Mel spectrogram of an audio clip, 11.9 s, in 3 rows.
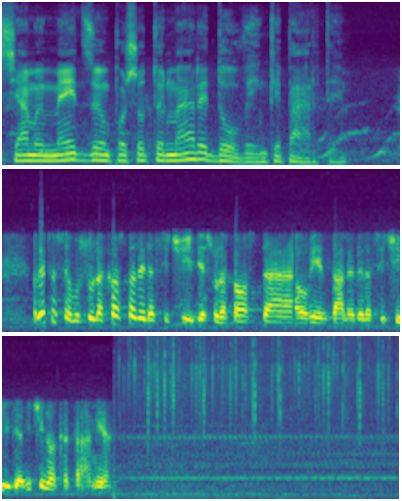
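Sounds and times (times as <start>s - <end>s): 
speech: 0.1s - 3.6s, 4.4s - 9.4s
snapping shrimp crackling underwater off Sicily: 9.1s - 11.9s.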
